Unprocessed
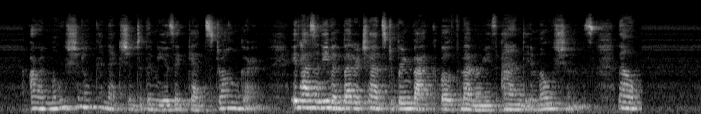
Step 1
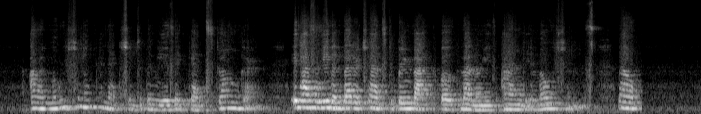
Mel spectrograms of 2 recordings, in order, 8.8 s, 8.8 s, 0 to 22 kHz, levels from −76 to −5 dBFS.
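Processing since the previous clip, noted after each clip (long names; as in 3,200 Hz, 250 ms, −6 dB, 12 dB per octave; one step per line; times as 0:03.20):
running median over 15 samples
level +2.5 dB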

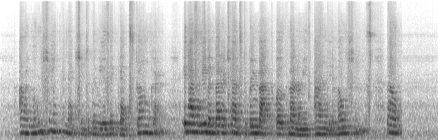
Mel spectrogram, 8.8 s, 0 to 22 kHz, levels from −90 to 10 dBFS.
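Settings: automatic gain control gain up to 4.5 dB
level +2.5 dB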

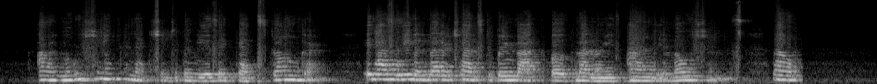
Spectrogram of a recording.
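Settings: brickwall limiter −10 dBFS, peak gain reduction 9 dB
expander for the loud parts 1.5 to 1, over −31 dBFS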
